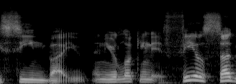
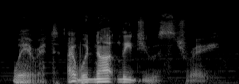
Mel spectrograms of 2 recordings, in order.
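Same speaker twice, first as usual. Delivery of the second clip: soft, hushed half-whisper; 2 semitones lower than usual. Voicing her as she speaks to the player's character, half-whispering. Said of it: "She she she whispers to you".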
